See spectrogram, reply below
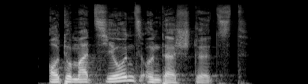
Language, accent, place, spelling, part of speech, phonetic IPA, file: German, Germany, Berlin, automationsunterstützt, adjective, [aʊ̯tomaˈt͡si̯oːnsʔʊntɐˌʃtʏt͡st], De-automationsunterstützt.ogg
- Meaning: automated (supported by automation)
